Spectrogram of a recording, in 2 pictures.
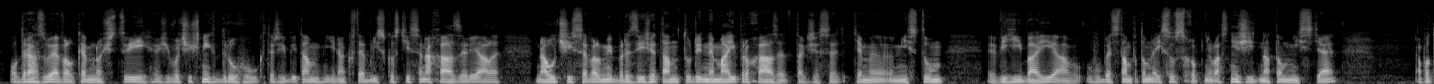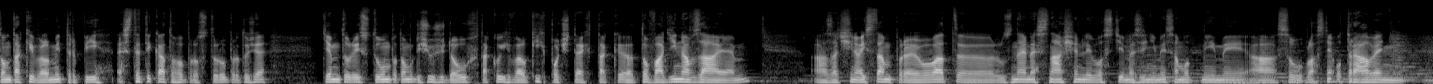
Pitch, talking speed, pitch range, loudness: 105 Hz, 160 wpm, 105-115 Hz, -21 LUFS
